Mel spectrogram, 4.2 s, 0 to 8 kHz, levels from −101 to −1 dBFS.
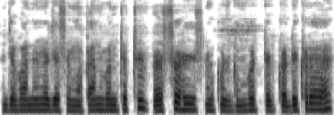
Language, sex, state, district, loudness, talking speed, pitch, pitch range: Hindi, male, Uttar Pradesh, Deoria, -18 LUFS, 230 wpm, 145 Hz, 140-155 Hz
